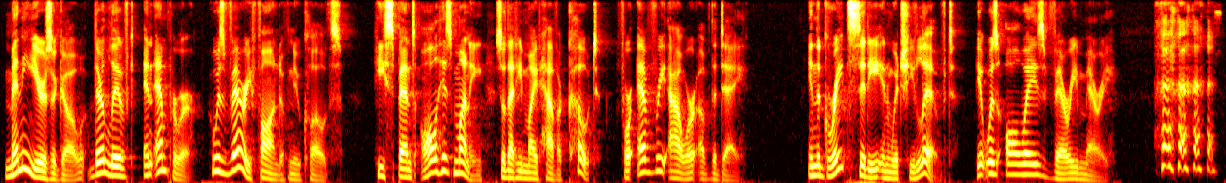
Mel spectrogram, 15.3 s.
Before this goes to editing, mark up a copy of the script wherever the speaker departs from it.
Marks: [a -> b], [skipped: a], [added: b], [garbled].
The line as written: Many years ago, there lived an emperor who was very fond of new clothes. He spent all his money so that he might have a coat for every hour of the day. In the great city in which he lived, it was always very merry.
Many years ago, there lived an emperor who was very fond of new clothes. He spent all his money so that he might have a coat for every hour of the day. In the great city in which he lived, it was always very merry.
